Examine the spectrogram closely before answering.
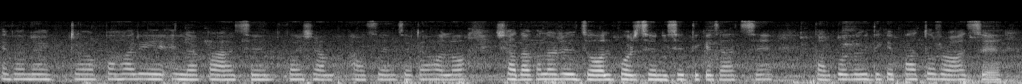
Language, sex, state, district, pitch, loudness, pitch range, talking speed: Bengali, female, Assam, Hailakandi, 225 Hz, -16 LUFS, 220-235 Hz, 115 wpm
